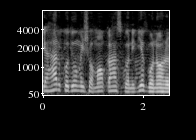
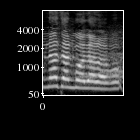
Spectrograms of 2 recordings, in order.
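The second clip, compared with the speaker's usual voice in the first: put-on slow, louder child's plea; pleading cry; 6 semitones higher, 6 dB louder, slower than usual. Hasan crying out to stop the attack on his mother. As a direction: call out to stop the blows.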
